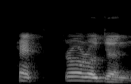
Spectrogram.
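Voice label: "heterogen", Malay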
